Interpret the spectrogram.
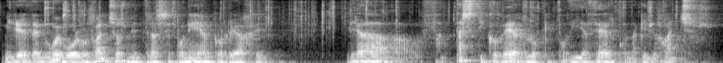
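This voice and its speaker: An actor playing a lonely abandoned householder, narrating his story in a measured, plain way for an audio drama. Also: sits low, natural voice. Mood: subdued, reflective. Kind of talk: first-person literary narration in audio fiction. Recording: roomy echo, clear background noise.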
